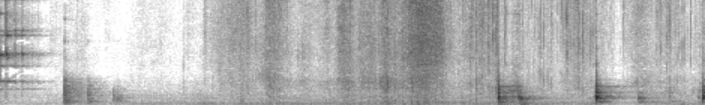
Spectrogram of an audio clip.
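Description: Kitchen handling sounds as spice-rubbed raw chicken breasts are turned on a ceramic plate: a sharp click at the start as a spice shaker is set down, a rubbing hiss in the middle, then a few sharp knocks against the plate.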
